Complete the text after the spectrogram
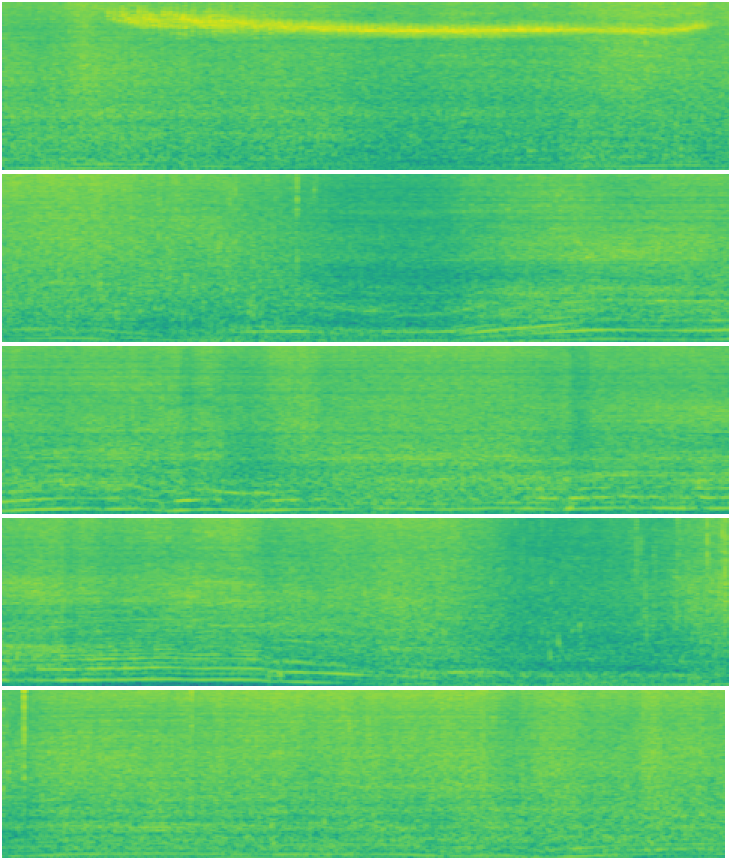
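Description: An engine revs hard, rising and falling.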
